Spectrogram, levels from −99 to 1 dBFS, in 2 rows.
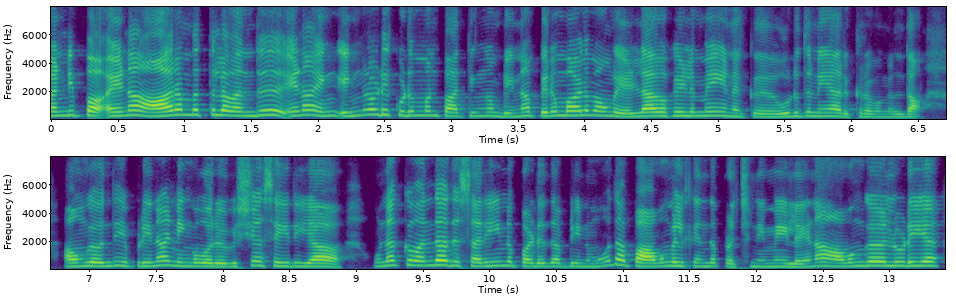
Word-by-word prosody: கண்டிப்பா, 295 0 +3 0.2
ஏன்னா 330 +4 +3 0.2
ஆரம்பத்துல 345 +2 +3
வந்து, 285 +2 -2 0.2
ஏன்னா 335 +3 +1
எங் 290 +1 -7
எங்களுடைய 355 +6 -1
குடும்பம்ன்னு 310 0 -4
பாத்தீங்க 265 +1 -3
அப்படீன்னா, 245 +1 -4
பெரும்பாலும் 310 +4 +2
அவங்க 290 -3 -2
எல்லா 260 +3 +4
வகையிலுமே 275 +1 -3
எனக்கு 230 -2 -7 0.2
உறுதுணையா 255 +1 -4
இருக்குறவங்கள்தான். 200 -2 -6 0.3
அவங்க 250 +3 +1
வந்து 265 +3 -4
எப்படீன்னா, 260 +4 -2
நீங்க 260 -2 -3
ஒரு 235 -1 0
விஷயம் 295 +4 -3
செய்றியா, 250 -3 +1 0.4
"உனக்கு 320 +4 -1
வந்து 310 +2 +1
அது 290 -3 -3
சரின்னு 275 +3 -1
படுது." 245 0 -2
அப்படீன்னும்போது, 240 +6 -7
அப்ப 275 -4 +3
அவங்களுக்கு 265 +1 -4
எந்த 250 +1 -7
பிரச்சனையுமே 225 +1 -6
இல்ல. 210 -1 -2
ஏன்னா, 265 +2 +1
அவங்களுடைய 280 +2 +1
270 Hz, 165 wpm, -20 LUFS, 245-295 Hz, 0.4 s, எல்லா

